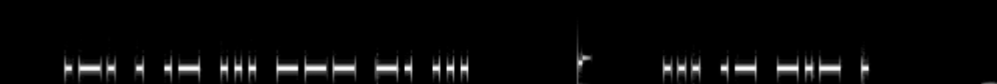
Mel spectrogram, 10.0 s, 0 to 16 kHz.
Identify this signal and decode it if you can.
Morse code, heard as a keyed tone, about 17 wpm, 700 Hz. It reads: REASONS SAKE
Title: Sets of 4 Words - New Word Drill - 17wpm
